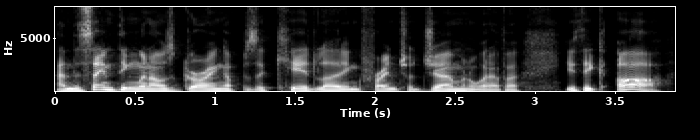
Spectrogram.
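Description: A man's voice: mid-range voice, racing. A man co-hosting a podcast, ranting in casual chat and swearing freely. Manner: swears freely, animated rants. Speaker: podcast co-host.

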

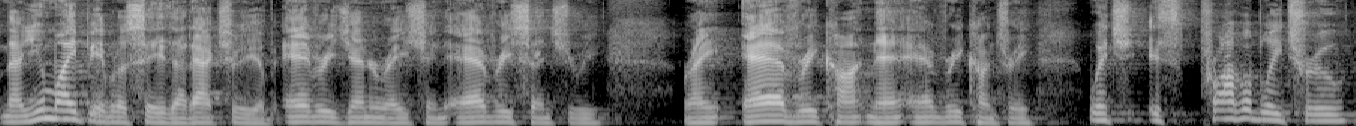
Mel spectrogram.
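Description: Male preacher, middle-aged, mid-pitched voice, explanatory teaching delivery with frequent check-in questions. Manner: explanatory, often checks in with "right?" and "okay?". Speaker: preacher, former missionary. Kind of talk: expository sermon, teaching in numbered points.

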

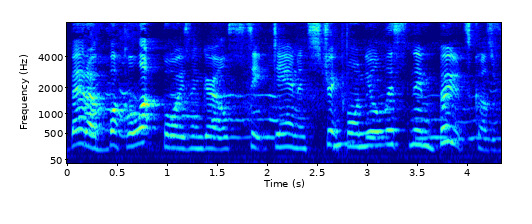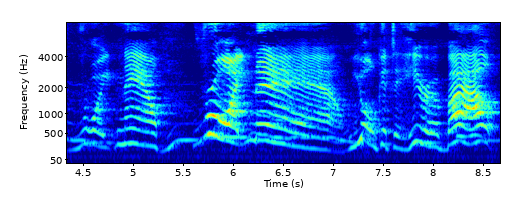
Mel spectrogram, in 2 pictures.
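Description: A woman's voice: high voice, expressive, measured pace, few pauses, a crowd in the background. A woman playing a chummy, over-the-top announcer in a comic radio advertisement, with a playful hard sell. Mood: chummy hype.

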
